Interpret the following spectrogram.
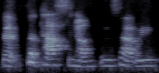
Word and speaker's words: Vipassana: Is it Vipassana? Is I pronounced that correctly? Or they say it with a sh in Vipassana.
